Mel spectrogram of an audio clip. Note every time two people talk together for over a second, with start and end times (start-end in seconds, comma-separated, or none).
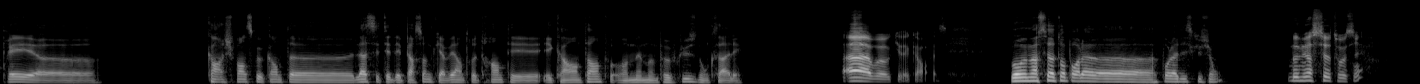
none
